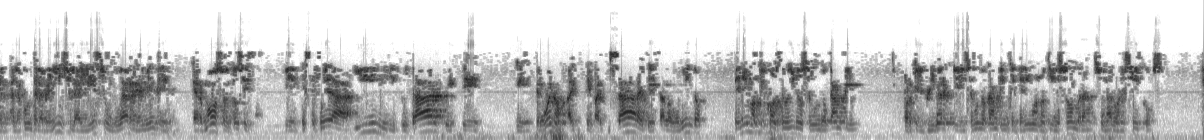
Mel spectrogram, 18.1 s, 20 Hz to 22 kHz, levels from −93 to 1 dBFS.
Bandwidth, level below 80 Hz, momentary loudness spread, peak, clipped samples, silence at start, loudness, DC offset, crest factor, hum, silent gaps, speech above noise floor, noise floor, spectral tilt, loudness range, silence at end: 13.5 kHz; -50 dBFS; 8 LU; -2 dBFS; under 0.1%; 0 s; -16 LUFS; under 0.1%; 16 dB; none; none; 26 dB; -44 dBFS; -2 dB/octave; 2 LU; 0 s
